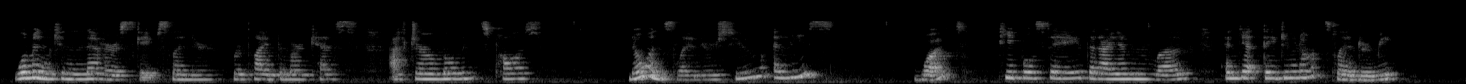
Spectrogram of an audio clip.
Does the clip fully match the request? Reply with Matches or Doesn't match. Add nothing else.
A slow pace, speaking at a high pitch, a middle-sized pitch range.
Matches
